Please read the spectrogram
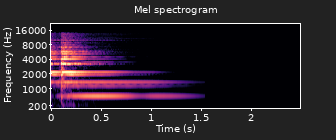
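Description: Notification-bell sound effect: a single bell ding, struck once and ringing out, fading away over about a second and a half.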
